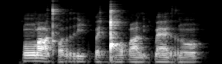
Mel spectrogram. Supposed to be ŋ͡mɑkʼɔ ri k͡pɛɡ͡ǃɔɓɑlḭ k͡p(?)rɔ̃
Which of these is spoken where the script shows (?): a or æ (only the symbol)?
æ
